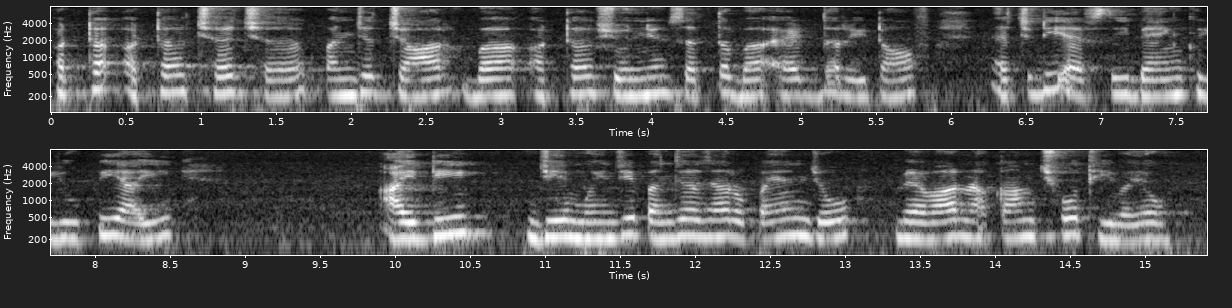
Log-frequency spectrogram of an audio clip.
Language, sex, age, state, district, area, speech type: Sindhi, female, 30-45, Madhya Pradesh, Katni, urban, read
